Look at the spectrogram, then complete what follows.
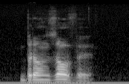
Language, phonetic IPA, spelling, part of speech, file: Polish, [brɔ̃w̃ˈzɔvɨ], brązowy, adjective, Pl-brązowy.ogg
